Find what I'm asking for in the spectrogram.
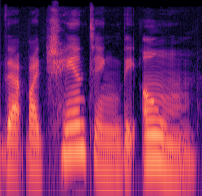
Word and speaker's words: Om: It's not unusual for a yoga class to begin and end the class with an Om chant. Again, this is based in Hinduism. When pronounced correctly, it actually consists of 4 syllables, A, U, M, and the last syllable is silent.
